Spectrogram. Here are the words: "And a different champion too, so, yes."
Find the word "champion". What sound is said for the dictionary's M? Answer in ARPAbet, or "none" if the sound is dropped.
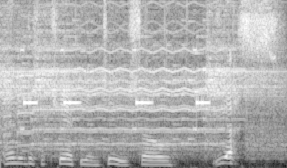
none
